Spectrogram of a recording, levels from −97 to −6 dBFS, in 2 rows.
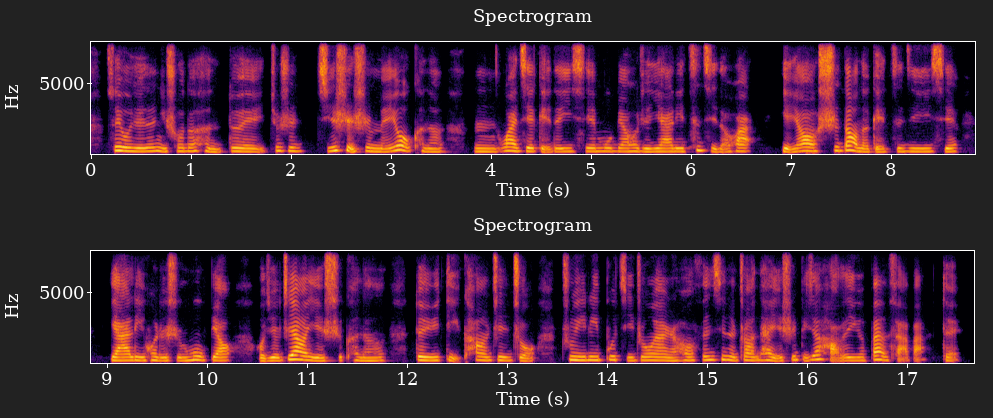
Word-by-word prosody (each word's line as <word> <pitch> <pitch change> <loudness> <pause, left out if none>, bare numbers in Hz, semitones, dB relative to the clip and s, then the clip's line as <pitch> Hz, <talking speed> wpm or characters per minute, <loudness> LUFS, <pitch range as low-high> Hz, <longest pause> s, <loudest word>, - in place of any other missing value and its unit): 所 280 - +1
以 275 - +7
我 250 - +4
觉 230 -1 +3
得 240 - +1
你 250 -3 0
说 235 +2 -3
的 240 +1 -1
很 225 -7 -3
对， 215 -2 -1
就 265 - -4
是 250 -2 -3
即 245 - +2
使 290 +2 +3
是 250 - -1
没 210 -1 -1
有 295 +2 +4
可 245 - -8
能， 205 0 -3 0.3
嗯， 215 -1 -1
外 255 +4 +3
界 235 -1 +4
给 225 - -3
的 215 - -2
一 220 +1 -2
些 225 +1 0
目 230 0 -2
标 225 -1 -3
或 230 - -1
者 215 -1 -1
压 215 +1 0
力， 220 0 +1
自 290 +7 -1
己 280 -7 0
的 200 +2 -5
话， 230 0 +1 0.3
也 215 -3 +3
要 245 +2 +4
适 270 - +3
当 300 -3 +6
地 210 - 0
给 190 -1 -3
自 200 +2 -6
己 215 -1 -2
一 215 - -3
些 215 +1 +2 0.3
压 220 -1 +5
力 225 0 +2
或 235 +1 -1
者 210 -1 -1
是 215 0 -2
目 250 +4 +1
标。 230 -2 0 0.3
我 - - +2
觉 210 - +2
得 - - +1
这 290 +8 +5
样 275 -4 +7
也 205 -1 +2
是 205 +2 -1
可 225 0 -8
能 205 +1 -3 0.3
对 240 -3 +5
于 225 0 +1
抵 225 - -5
抗 240 -2 -2
这 230 -1 -1
种 205 -5 -1 0.2
注 260 - -1
意 240 -1 +3
力 245 0 +1
不 260 +2 -3
集 235 -4 -4
中 230 +1 -1
啊， 225 -1 +1
然 210 0 -2
后 230 +1 -2
分 250 +2 -2
心 270 +1 -1
的 240 - 0
状 235 0 -1
态， 235 -1 0
也 200 - -1
是 215 - -5
比 210 - -7
较 290 +5 +1
好 - - -1
的 215 - -2
一 215 - -2
个 220 - -3
办 270 +3 +3
法 - - -4
吧。 - - -5 0.2
对。 - - -6
225 Hz, 320 characters per minute, -23 LUFS, 215-245 Hz, 0.3 s, 以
